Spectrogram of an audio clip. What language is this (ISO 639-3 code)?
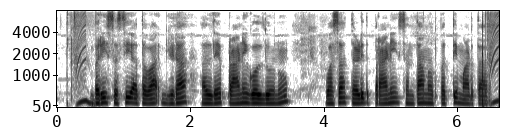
kan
